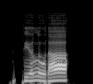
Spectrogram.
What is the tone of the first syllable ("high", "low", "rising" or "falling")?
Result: rising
